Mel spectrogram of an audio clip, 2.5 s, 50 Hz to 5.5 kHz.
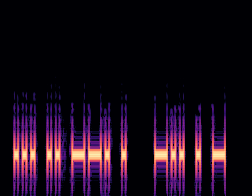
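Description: Morse code, heard as a keyed tone, about 29 wpm, 600 Hz. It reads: SIGE DET
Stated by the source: Fast (QRQ) Morse at 29 wpm, from CW med Gnister.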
